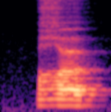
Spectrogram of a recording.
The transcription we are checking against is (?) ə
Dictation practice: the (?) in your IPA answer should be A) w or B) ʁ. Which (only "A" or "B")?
B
